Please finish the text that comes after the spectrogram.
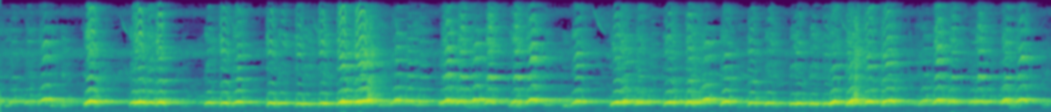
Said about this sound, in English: A kagu's call, you get a bunch of them together, they sound like a pack of barking chihuahuas, basically.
